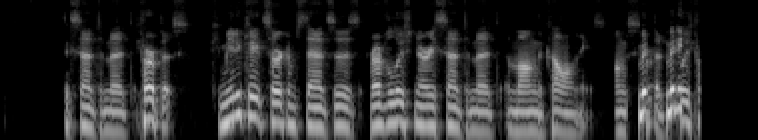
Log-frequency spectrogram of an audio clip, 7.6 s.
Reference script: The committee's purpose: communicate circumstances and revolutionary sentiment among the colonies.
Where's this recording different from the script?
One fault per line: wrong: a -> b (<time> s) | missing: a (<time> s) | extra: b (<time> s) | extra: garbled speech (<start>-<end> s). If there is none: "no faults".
wrong: committee's -> sentiment (0.7 s)
missing: and (3.6 s)
extra: garbled speech (6.1-7.0 s)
